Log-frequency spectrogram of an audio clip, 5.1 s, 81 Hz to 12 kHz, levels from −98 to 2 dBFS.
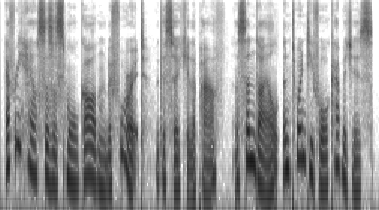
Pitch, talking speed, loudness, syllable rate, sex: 180 Hz, 225 wpm, -22 LUFS, 6.4 syllables/s, female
